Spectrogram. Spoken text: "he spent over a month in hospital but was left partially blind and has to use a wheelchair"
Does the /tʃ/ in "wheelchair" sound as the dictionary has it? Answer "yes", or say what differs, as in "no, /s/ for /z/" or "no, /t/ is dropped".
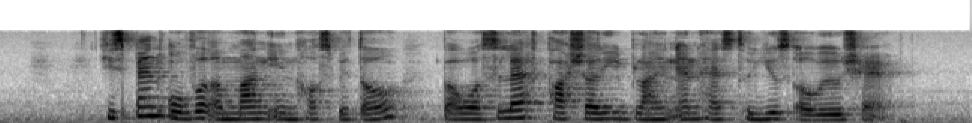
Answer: no, /ʃ/ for /tʃ/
